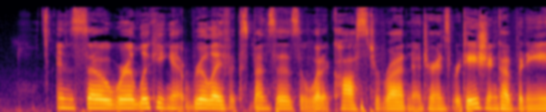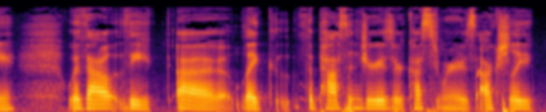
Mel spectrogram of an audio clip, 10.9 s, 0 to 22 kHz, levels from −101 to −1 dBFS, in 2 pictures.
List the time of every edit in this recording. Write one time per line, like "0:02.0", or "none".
none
